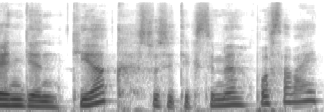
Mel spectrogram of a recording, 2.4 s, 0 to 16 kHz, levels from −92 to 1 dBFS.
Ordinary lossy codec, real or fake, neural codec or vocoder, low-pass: AAC, 64 kbps; real; none; 14.4 kHz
